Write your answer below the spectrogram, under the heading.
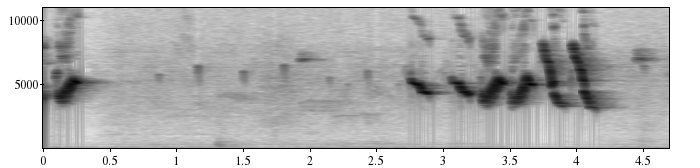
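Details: A young captive double-collared seedeater opens with one high whistle, falls silent, then runs off six quick descending-and-rising slurred notes in a rhythmic string.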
